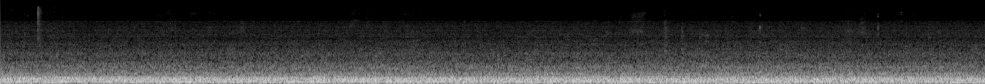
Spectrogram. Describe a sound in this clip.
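A jet airliner's engines roar with a steady, low rumble from inside the cabin.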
